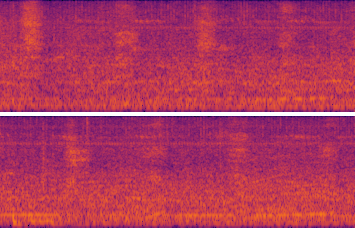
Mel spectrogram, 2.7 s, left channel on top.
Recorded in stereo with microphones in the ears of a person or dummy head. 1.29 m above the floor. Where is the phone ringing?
No phone ringing in this recording.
